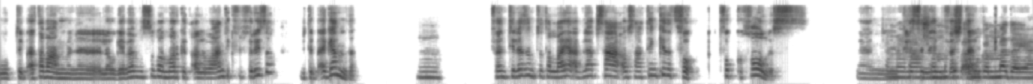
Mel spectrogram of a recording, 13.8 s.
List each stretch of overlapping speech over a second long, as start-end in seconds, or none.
11.7-13.1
